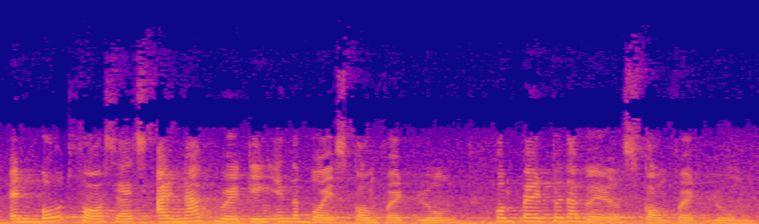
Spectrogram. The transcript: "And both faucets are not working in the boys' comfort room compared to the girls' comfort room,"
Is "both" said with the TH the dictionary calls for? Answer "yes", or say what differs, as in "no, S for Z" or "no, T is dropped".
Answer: no, T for TH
